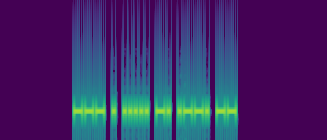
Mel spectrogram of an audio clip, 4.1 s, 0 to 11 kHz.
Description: Morse code, heard as a keyed tone, about 36 wpm, 700 Hz. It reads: OE5NPM
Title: DXCC-100 Call Signs - 6 Characters - 35wpm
